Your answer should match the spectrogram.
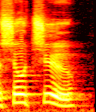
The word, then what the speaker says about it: shochu: So shochu is the Japanese pronunciation.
